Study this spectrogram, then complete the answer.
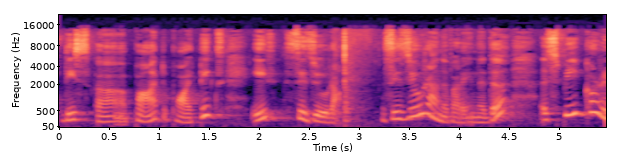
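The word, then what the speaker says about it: caesura: is clear and um the next one is sizura c-a-e-s-u-r-s ura that is the pronunciation run online exam writer uh the in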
